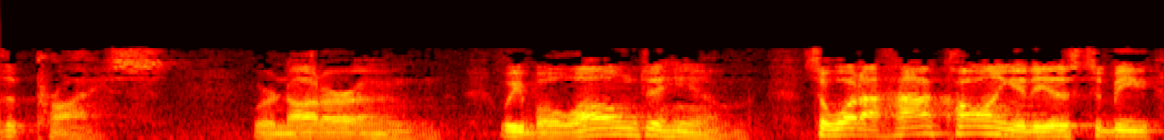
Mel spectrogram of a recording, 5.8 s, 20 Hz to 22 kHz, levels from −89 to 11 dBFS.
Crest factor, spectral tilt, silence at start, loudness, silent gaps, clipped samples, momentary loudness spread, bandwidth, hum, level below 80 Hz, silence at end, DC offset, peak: 18 dB; -6 dB/octave; 0 s; -20 LUFS; none; under 0.1%; 17 LU; 6.4 kHz; none; -48 dBFS; 0 s; under 0.1%; -2 dBFS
